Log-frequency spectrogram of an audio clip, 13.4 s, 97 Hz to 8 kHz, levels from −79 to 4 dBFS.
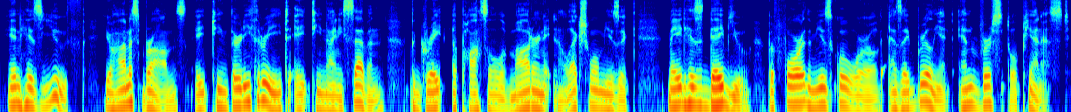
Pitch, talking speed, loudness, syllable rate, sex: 105 Hz, 145 wpm, -20 LUFS, 4.1 syllables/s, male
